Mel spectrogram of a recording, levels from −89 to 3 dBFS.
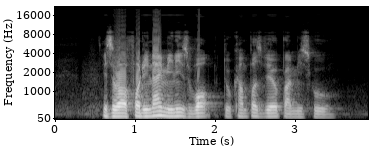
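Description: Speech, with harsh, crackling distortion on the loudest syllables from 0.73 to 1.32 s and again briefly from 1.78 to 1.8 s. The peaks go about 8 dB and then about 1 dB past the converter's limit, and a few percent of samples are flattened. The likely cause is microphone overload, with the input set too hot for the converter. The level also drops abruptly at 0.81 s, by about 3 dB, and at 1.8 s, by about 4 dB. Both drops land right on the distorted peaks, pointing to the microphone volume being stepped down by software reacting to the clipping.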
